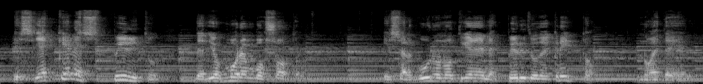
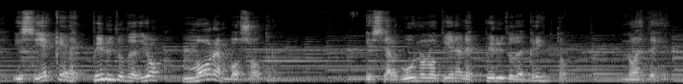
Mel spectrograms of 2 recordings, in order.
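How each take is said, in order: No difference in how they are said.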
